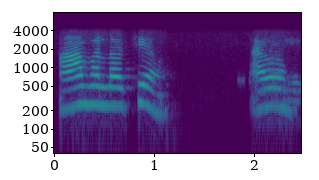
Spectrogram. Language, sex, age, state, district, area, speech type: Odia, female, 45-60, Odisha, Nayagarh, rural, conversation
